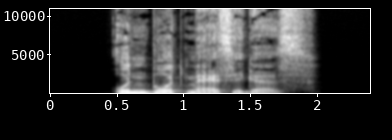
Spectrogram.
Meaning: strong/mixed nominative/accusative neuter singular of unbotmäßig
- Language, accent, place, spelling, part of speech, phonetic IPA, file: German, Germany, Berlin, unbotmäßiges, adjective, [ˈʊnboːtmɛːsɪɡəs], De-unbotmäßiges.ogg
